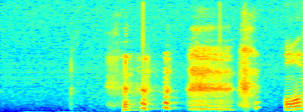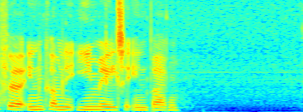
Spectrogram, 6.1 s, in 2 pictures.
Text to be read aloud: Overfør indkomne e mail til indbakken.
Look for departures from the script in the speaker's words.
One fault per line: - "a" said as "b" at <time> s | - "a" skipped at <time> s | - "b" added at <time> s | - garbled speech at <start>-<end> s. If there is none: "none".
none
